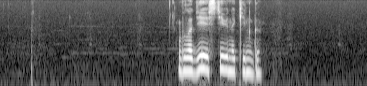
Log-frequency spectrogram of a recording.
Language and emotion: Russian, neutral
